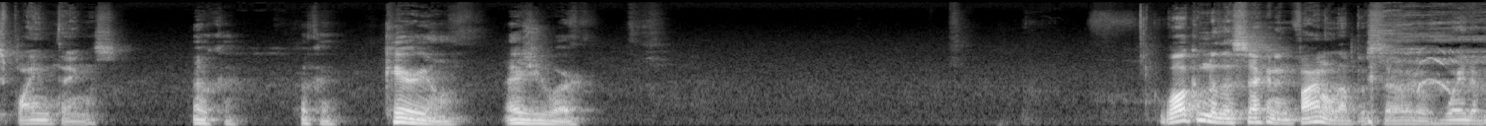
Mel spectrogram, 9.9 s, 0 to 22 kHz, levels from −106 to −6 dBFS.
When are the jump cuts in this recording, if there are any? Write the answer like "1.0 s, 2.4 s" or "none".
none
